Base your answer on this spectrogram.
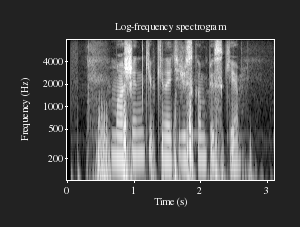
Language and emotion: Russian, neutral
